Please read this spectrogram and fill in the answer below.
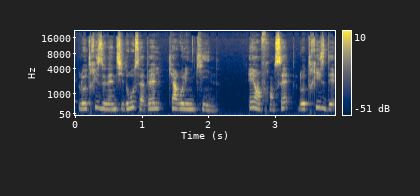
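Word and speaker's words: Caroline Quine: D'ailleurs, quand j'étais plus jeune, je prononçais Caroline Queen. Sachant que les livres étaient américains, je pensais qu'il fallait le prononcer comme ça. Et c'est quand j'ai su que le nom original était Caroline Kein que j'ai compris qu'on était censé prononcer Caroline Kein en français.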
